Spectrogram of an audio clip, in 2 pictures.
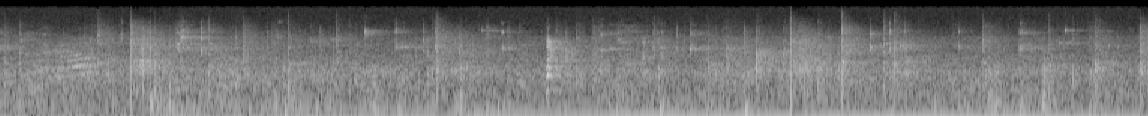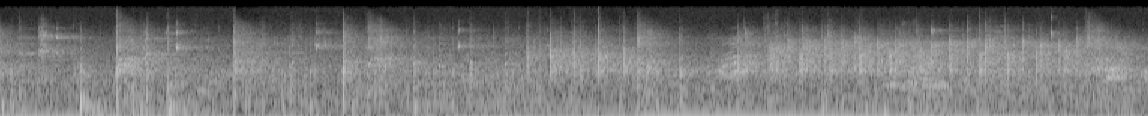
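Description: Badminton rallies: rackets striking the shuttlecock in quick succession and shoes squeaking on the court, over a steady low hum. Near the end the crowd cheers as a point is won.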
